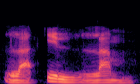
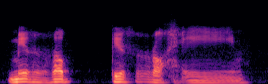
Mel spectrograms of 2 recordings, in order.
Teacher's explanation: Jadi nun mati atau tanwinnya langsung melebur ke dalam huruf lam, tapi tidak dipanjangkan. Nun matinya tidak terbaca. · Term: idgham bila guna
